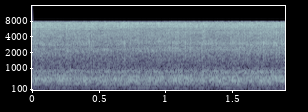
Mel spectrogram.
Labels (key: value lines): label: anthrophony, boat engine
recorder: HydroMoth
